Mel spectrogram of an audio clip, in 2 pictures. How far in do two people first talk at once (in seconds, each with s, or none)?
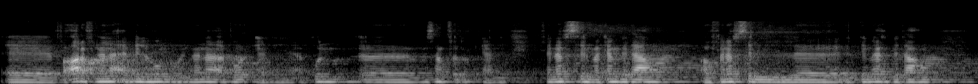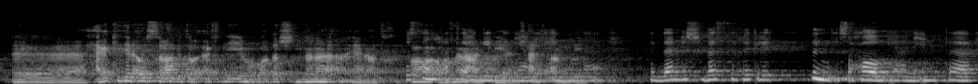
13.8 s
